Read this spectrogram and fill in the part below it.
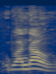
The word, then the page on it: duandaung: Ansus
